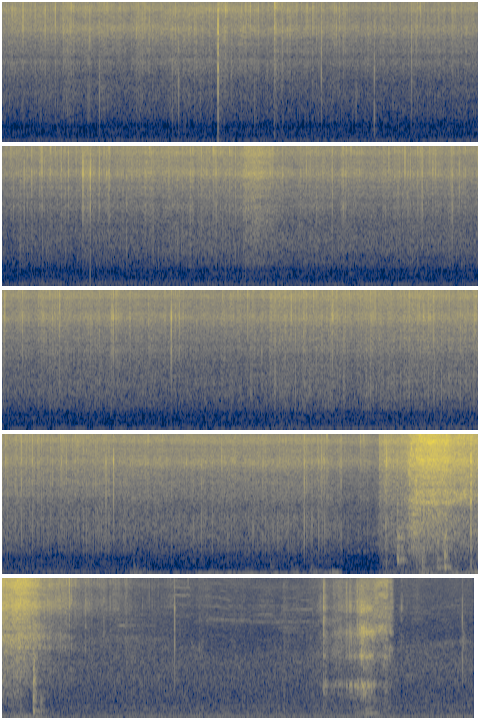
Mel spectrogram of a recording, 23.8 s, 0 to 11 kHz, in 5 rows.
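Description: A thick beef steak with thyme sizzling in a hot frying pan: a steady high hiss with scattered small crackles. About 18 seconds in, a louder rush of noise lasts over a second, and a shorter one follows near the end.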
